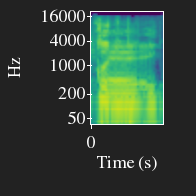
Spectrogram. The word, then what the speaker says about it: Qutb: Alors ça, c'est Sayyid Qutb, j'ai du mal à prononcer. – Oui, Qutb.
